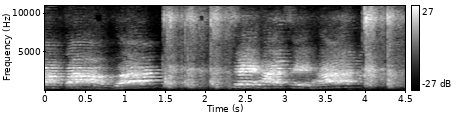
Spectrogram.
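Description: Children clap together in a rhythmic classroom clap chant, sharp thumping claps falling in patterned bursts between sung chanting voices, close and loud.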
